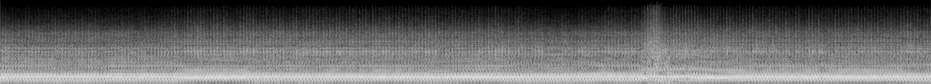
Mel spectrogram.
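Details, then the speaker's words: Honda CX500 scrambler with second-hand muffler retrofitted as clamped slip-on: steady twin idle with harsh, blatty exhaust bark and faint puffing hiss; loud exhaust with small exhaust leak, DB killer considered to quieten it. "Still probably a little bit on the loud side."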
